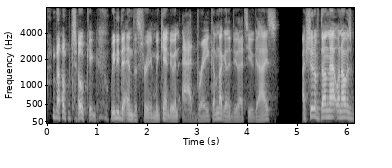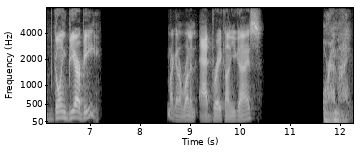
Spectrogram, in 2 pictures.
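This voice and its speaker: Playful young man, lively pitch. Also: moderate pace, long pauses. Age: 20s. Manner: playful, jokey, swings from mumbling to sudden shouts. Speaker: game streamer. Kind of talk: late-night livestream chat.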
